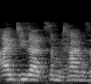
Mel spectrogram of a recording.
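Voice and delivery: normal talking voice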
